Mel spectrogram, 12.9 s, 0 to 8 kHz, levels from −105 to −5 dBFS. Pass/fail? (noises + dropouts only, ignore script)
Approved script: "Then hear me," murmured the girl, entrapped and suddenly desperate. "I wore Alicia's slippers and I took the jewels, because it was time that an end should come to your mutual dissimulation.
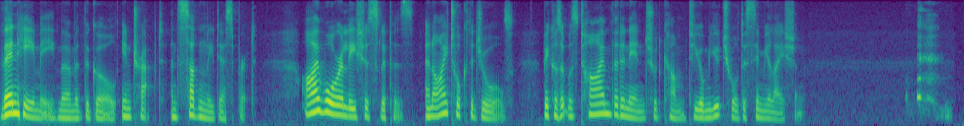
fail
